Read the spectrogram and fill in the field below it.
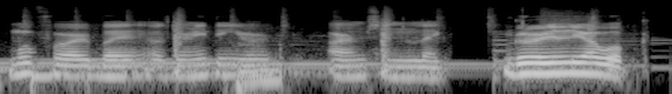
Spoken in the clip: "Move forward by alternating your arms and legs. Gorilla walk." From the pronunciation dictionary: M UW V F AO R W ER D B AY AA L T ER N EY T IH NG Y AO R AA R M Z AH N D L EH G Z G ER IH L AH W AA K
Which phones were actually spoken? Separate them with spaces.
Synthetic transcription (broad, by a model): M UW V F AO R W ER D B AY AA L T ER N EY T IH NG Y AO R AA R M S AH N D L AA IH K G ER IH L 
